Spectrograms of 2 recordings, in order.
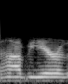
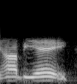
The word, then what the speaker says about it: Javier: Well, Javier, Stan, I guess I have Javier on the brain, he generally pronounces it, the most various commentators have pronounced it Javier, the correct pure Spanish pronunciation would probably be Javier. Solana, but he pronounces, I've heard him himself pronounce it Javier, so he's probably kind of Americanized it.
